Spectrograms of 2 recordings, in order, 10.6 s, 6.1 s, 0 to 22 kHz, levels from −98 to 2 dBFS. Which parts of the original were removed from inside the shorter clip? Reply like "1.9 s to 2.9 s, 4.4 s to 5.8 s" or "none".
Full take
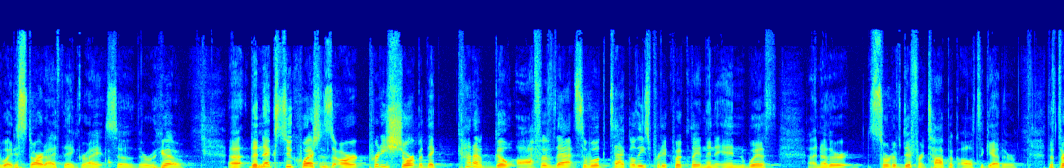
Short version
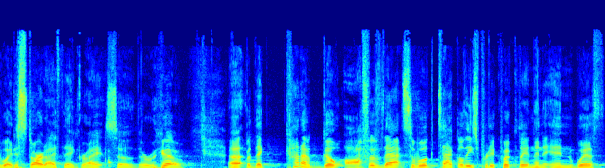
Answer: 2.4 s to 4.2 s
